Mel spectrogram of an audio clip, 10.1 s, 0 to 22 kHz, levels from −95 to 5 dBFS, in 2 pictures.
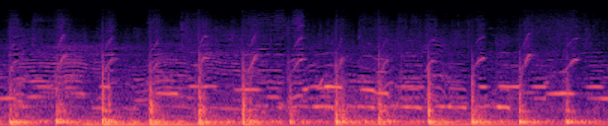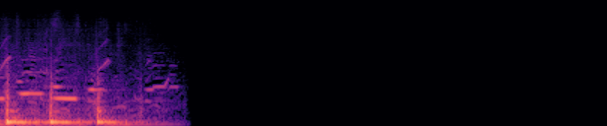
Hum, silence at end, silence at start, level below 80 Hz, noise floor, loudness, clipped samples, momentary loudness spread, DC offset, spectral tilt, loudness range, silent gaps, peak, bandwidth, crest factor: none; 3.65 s; 0 s; -36 dBFS; -45 dBFS; -25 LUFS; under 0.1%; 5 LU; under 0.1%; -8.5 dB/octave; 8 LU; none; 0 dBFS; 7.2 kHz; 24 dB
